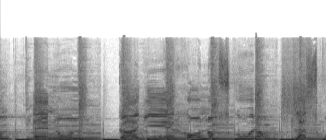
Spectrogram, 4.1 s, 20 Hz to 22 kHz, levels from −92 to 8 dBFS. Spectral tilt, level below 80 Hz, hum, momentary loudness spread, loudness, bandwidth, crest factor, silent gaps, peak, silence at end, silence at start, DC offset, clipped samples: -4.5 dB/octave; -18 dBFS; none; 3 LU; -13 LUFS; 16.5 kHz; 12 dB; none; 0 dBFS; 0 s; 0 s; under 0.1%; under 0.1%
